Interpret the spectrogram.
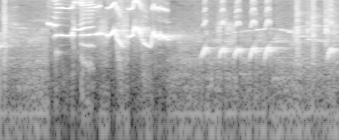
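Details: Gacor white-rumped shama used to prompt other birds to sing: a loud burst of high whistles and slurred notes, then a run of short upslurred whistles repeated about five times a second.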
